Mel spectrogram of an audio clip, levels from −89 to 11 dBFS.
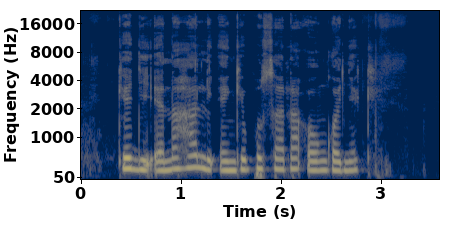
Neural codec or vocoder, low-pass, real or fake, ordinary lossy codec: none; none; real; none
